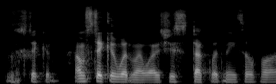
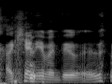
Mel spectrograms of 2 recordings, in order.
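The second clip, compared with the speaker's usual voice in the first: ordinary delivery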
